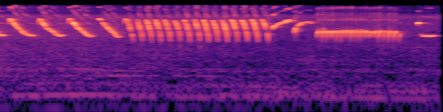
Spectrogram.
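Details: Canary singing spaced falling sweeps, then a fast run of evenly repeated notes, a couple of looping slurs, and a rapid buzzy trill ending in a short whistle.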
